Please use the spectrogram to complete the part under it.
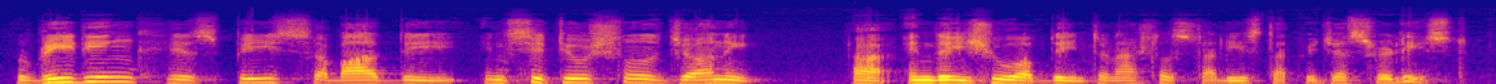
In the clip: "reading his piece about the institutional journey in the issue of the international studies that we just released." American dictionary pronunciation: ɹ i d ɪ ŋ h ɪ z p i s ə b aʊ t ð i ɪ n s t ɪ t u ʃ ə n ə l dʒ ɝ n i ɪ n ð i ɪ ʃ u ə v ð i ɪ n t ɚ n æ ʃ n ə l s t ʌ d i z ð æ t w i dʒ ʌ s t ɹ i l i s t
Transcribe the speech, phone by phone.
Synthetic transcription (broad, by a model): ɹ i d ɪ ŋ h ɪ z p i s ə b aʊ t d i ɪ n s t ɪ t u ʃ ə n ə l dʒ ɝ n i ɪ n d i ɪ ʃ u ə v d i ɪ n t ɚ n æ ʃ n ə l s t ʌ d i z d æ t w i dʒ ʌ s t ɹ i l i s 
